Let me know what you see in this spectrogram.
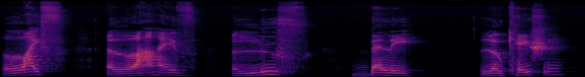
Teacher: of you are probably more familiar with the light l sound this sound is made by taking the tip of your tongue and putting it behind your upper teeth like this and the second component of this movement would be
